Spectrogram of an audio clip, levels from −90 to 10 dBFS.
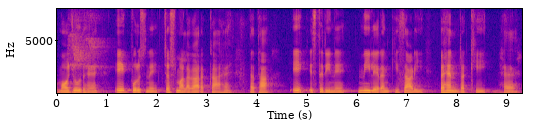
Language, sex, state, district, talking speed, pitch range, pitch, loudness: Hindi, male, Maharashtra, Nagpur, 130 wpm, 135-150 Hz, 140 Hz, -19 LUFS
